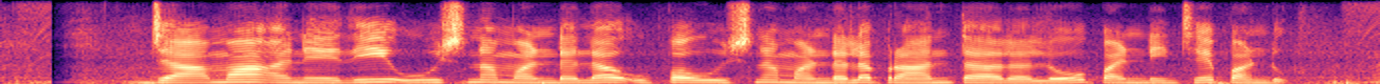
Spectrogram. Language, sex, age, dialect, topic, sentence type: Telugu, male, 18-24, Central/Coastal, agriculture, statement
